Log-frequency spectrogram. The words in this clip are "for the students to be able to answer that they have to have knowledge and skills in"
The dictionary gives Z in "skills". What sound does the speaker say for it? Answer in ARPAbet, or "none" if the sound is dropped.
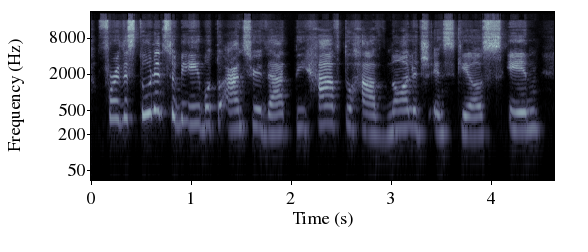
S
